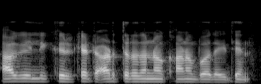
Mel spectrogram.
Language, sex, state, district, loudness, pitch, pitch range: Kannada, male, Karnataka, Koppal, -19 LUFS, 135 Hz, 125-140 Hz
